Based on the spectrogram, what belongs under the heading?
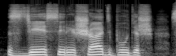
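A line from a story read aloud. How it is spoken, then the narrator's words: Plain. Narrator (Russian): спросил Толик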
